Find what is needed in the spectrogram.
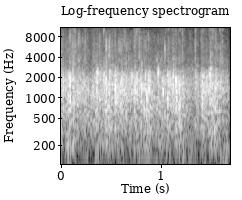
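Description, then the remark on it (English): A crowd claps steadily, a dense, even patter of many hands with no pauses, bright and crackly, with no voices over it. “Your speech, I'm going to wait while you clap your hands because that's true.”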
